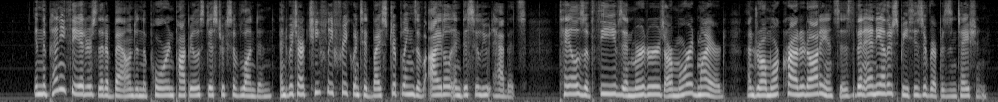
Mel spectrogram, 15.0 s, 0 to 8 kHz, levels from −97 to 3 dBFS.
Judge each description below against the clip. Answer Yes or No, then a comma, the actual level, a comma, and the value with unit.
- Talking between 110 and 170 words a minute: No, average, 180 wpm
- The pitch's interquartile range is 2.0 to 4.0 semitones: Yes, average, 3.1 semitones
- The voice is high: Yes, high, 215 Hz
